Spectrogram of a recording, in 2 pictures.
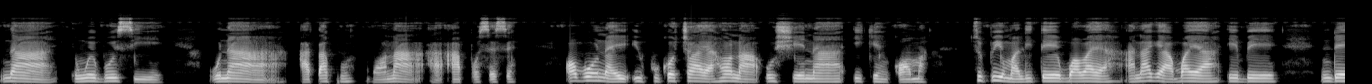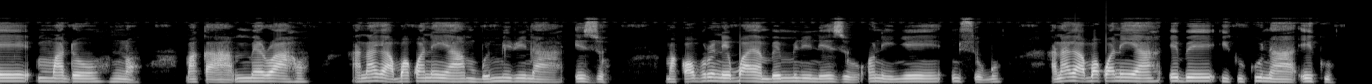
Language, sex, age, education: Igbo, female, 30-45, tertiary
